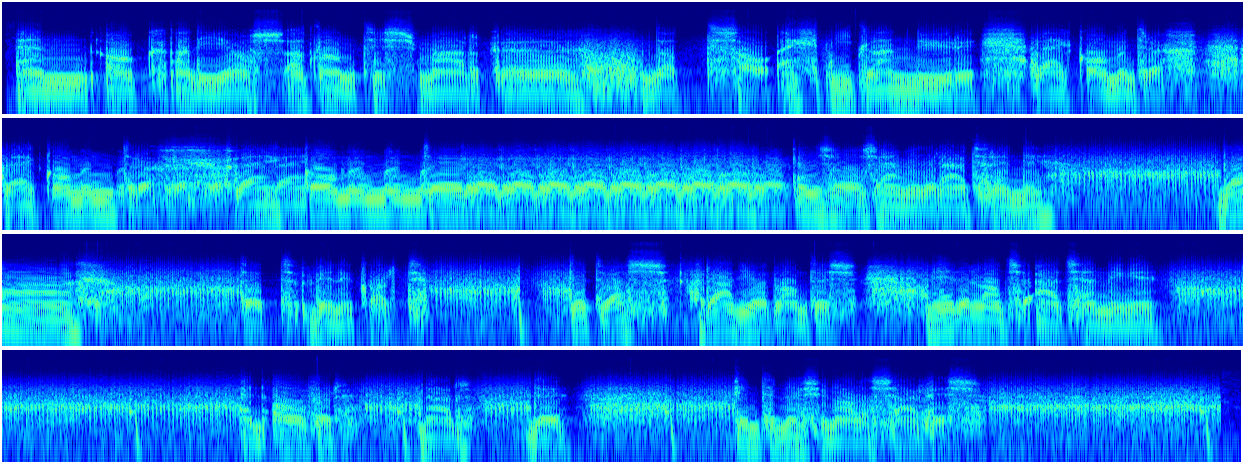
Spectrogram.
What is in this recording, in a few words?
close of Flemish Service; Radio Atlantis; Flemish Service 25 August 1974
